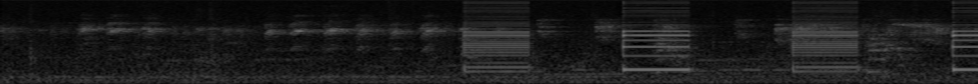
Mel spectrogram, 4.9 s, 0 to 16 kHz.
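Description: MD9020C metal detector beeping from its speaker: four short electronic beeps starting a little over two seconds in, about one every 0.8 s, alternating between two different tones, the detector's audio response to a metal target.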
